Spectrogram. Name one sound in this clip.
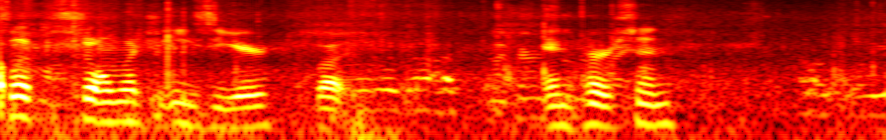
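A young man speaks close by, outdoors.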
